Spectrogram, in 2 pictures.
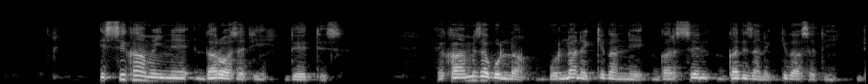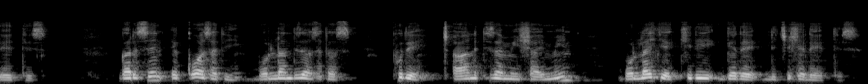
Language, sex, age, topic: Gamo, male, 25-35, government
